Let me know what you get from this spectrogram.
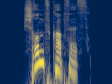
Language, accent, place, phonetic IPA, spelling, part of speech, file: German, Germany, Berlin, [ˈʃʁʊmp͡fˌkɔp͡fəs], Schrumpfkopfes, noun, De-Schrumpfkopfes.ogg
- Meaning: genitive singular of Schrumpfkopf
